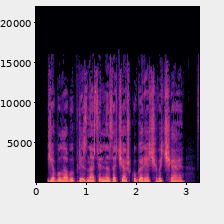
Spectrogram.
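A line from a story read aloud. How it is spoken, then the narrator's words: Plain. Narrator (Russian): сказала Джози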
